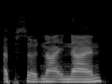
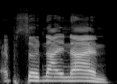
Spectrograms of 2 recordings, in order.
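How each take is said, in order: First: It is said with low energy. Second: It is said with high energy.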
